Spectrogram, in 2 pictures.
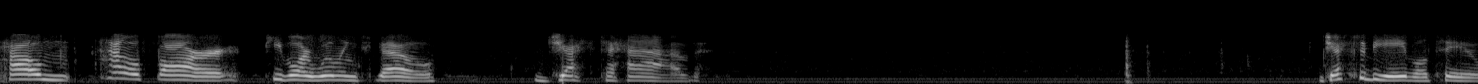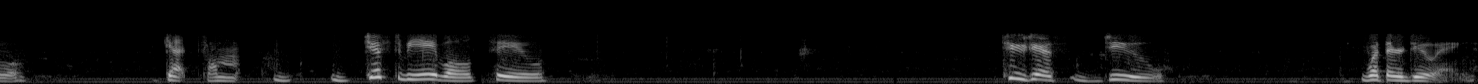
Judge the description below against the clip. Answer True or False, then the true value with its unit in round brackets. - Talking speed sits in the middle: False (60 wpm)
